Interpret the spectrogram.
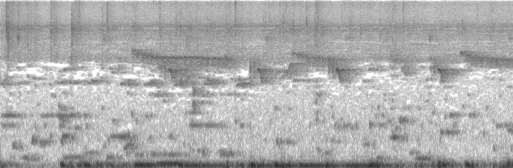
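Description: A small bird calls repeatedly, about four short high notes, each sliding down in pitch and about a second apart, starting about a second and a half in. A steady low rumble runs underneath.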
